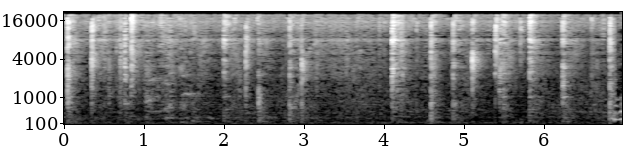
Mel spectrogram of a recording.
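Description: Mustard and cumin seeds spluttering in hot cooking oil: sharp, irregular crackles and pops burst out one after another over a faint background hiss, close and fairly quiet.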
